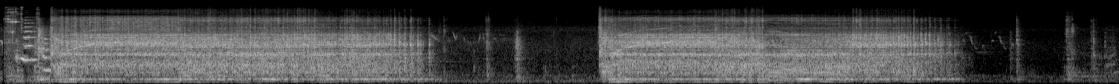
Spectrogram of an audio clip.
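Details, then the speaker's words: Tractor starter with torn-up gears: harsh metallic grinding and whirring bursts twice for about four seconds each, with no firing. The starter gears grind instead of popping all the way in to engage. "yeah it's really not supposed to sound like that [Music] okay so this thing has some gears that are pretty torn up on it"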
